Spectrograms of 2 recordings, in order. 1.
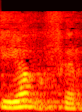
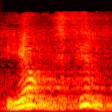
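صوت 'ya' في البداية ثقيل وغليظ. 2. صوت 'ya' في البداية خفيف ورقيق. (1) "هنا بقى ما نقولش يغفر لكم" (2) "يا وبعدين فخم وبعدين رقق"

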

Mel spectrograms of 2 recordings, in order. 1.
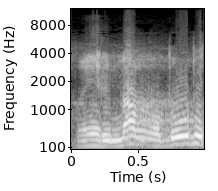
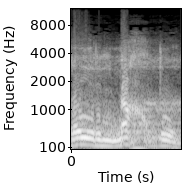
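الكلمة الثانية فيها صوت غين مجهور. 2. الكلمة الثانية فيها صوت خاء مهموس. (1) "الغين" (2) "الغين وش تصير؟ خاء"

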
